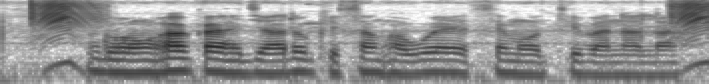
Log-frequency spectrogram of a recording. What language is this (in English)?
Bhojpuri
